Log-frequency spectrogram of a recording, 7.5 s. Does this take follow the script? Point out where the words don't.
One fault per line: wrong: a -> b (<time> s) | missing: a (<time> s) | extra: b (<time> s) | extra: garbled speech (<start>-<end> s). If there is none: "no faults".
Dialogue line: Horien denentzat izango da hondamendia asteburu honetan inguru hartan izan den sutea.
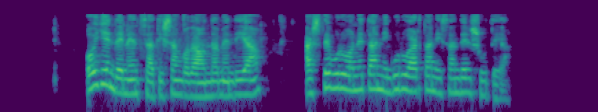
no faults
